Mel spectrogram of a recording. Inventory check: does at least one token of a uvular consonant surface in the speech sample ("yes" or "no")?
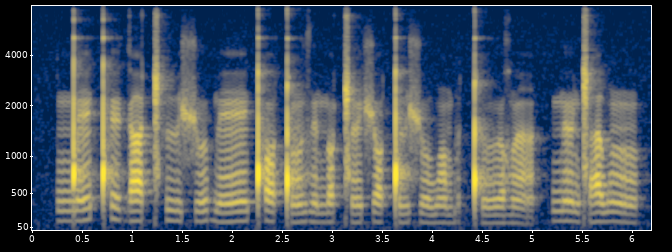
yes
